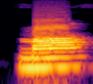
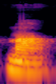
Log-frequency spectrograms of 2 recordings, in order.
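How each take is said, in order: First: The syllable has a full high level tone. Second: The syllable has a short, weak neutral tone. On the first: "The first ma is in first tongue" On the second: "The second ma is in the neutral tongue"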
